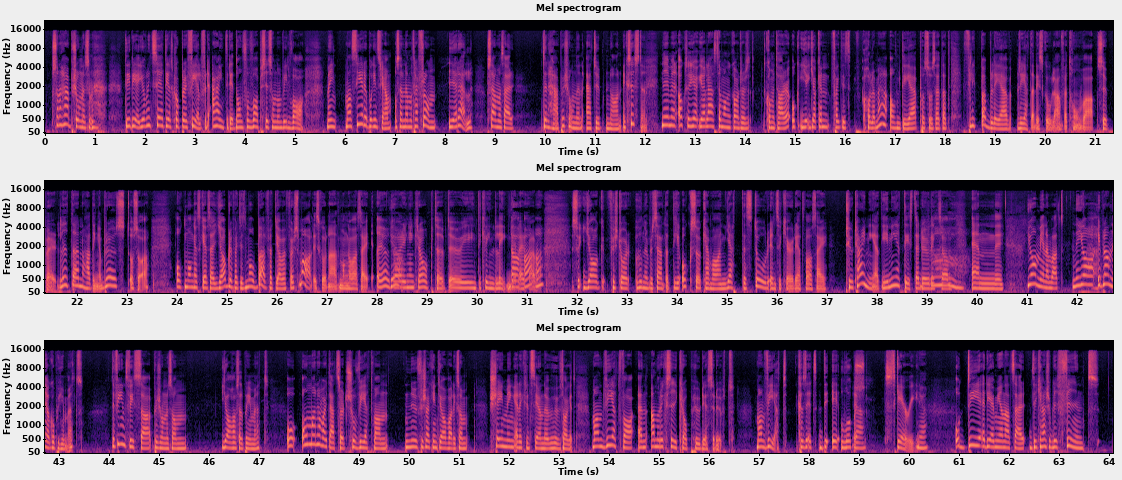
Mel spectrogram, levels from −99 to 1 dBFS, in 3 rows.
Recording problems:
squashed, flat; somewhat

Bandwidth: 15 kHz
